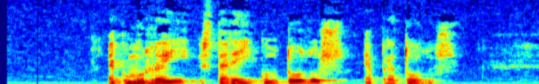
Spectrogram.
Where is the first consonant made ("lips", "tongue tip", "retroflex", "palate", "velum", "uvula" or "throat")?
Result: velum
